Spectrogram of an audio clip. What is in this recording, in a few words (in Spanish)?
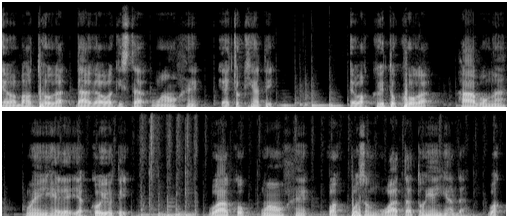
harakbut uso de mascarilla 1 voz, spot de radio; medidas de prevencion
